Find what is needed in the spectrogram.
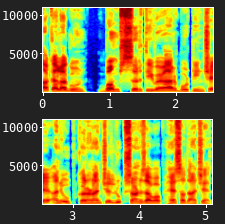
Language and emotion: Goan Konkani, neutral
